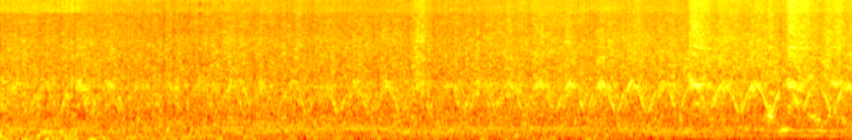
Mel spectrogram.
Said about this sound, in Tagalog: Daming ambulansya.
